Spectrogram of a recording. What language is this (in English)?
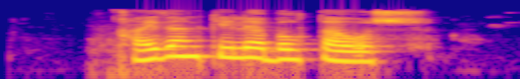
Bashkir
